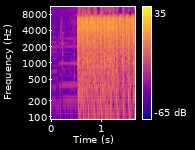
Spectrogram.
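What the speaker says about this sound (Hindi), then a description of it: "अब चारों तरफ आप गोलियों की आवाज़ सुन सकते हो" Sustained automatic gunfire in a battle royale shooter game erupts suddenly after a quiet moment, a loud rapid burst of closely spaced shots continuing without pause.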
